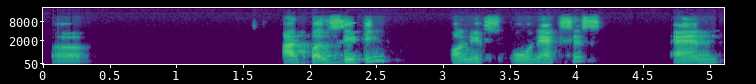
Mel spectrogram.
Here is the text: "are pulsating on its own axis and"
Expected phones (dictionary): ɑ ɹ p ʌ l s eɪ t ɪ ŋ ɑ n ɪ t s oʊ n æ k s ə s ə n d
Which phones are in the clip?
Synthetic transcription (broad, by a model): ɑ ɹ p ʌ l s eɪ t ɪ ŋ ɑ n ɪ t s oʊ n æ k s ə s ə n d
